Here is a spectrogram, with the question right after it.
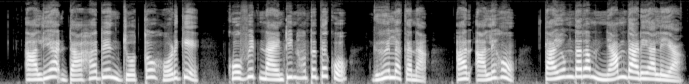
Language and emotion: Santali, fearful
